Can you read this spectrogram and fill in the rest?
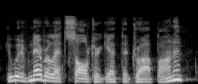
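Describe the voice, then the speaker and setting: A stubborn, worried cattle rancher in a dramatized western. His voice is husky and swings in pitch as he talks. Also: sing-song, racing, no echo. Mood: puzzled, earnest.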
